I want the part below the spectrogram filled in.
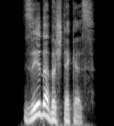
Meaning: genitive singular of Silberbesteck
- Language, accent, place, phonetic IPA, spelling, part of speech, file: German, Germany, Berlin, [ˈzɪlbɐbəˌʃtɛkəs], Silberbesteckes, noun, De-Silberbesteckes.ogg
